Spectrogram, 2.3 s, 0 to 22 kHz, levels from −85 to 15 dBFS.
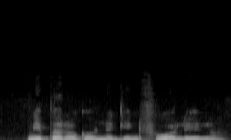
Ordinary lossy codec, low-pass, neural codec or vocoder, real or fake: none; 10.8 kHz; codec, 24 kHz, 0.9 kbps, WavTokenizer, medium speech release version 2; fake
